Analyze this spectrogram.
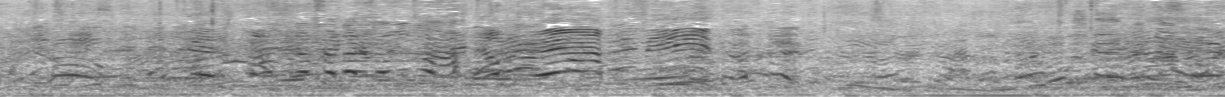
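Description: A crowd of children and adults chatter and shout outdoors.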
